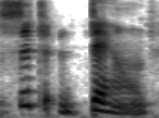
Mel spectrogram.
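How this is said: It is said as a forceful exclamation.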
